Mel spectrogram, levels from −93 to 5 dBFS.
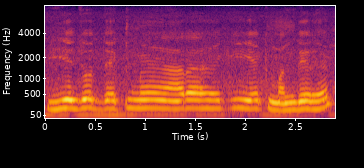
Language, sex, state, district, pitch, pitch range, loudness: Hindi, male, Odisha, Khordha, 175 Hz, 170-180 Hz, -13 LUFS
